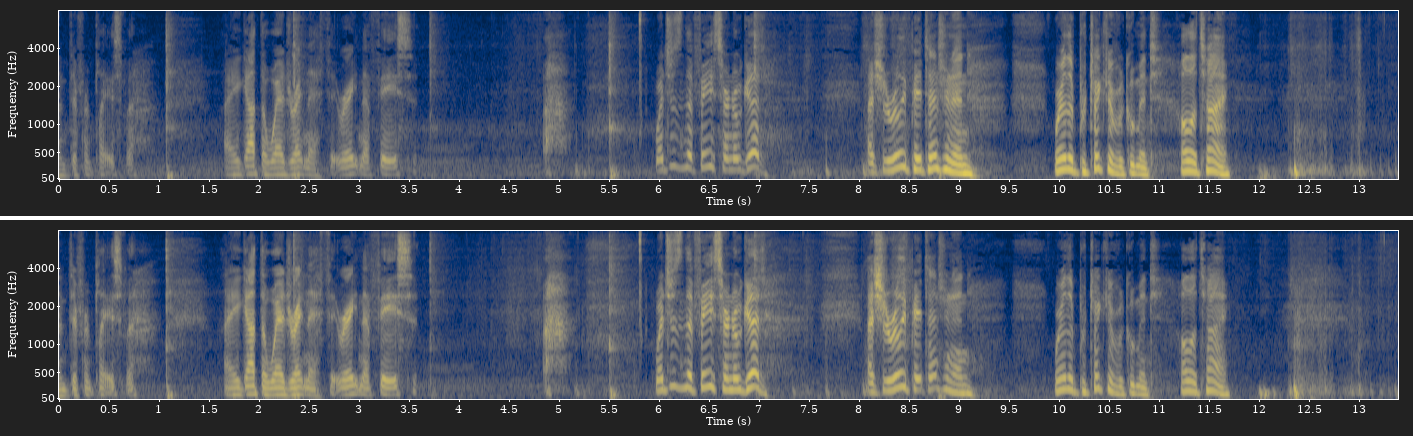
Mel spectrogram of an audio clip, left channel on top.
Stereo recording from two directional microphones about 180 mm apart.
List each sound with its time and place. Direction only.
0.0 s speech: centre (ahead or behind)
4.8 s dog: centre (ahead or behind)
5.8 s speech: 5° left (ahead or behind)
7.6 s a sound: 5° right (ahead or behind); by 8.6 s 25° right (ahead or behind)
8.7 s speech: 65° right (ahead or behind); by 11.7 s 40° right (ahead or behind)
